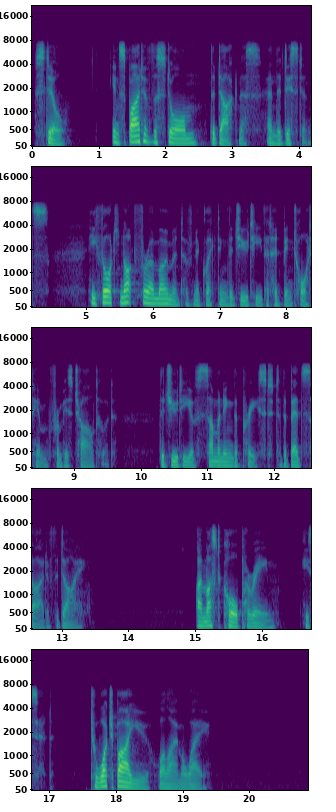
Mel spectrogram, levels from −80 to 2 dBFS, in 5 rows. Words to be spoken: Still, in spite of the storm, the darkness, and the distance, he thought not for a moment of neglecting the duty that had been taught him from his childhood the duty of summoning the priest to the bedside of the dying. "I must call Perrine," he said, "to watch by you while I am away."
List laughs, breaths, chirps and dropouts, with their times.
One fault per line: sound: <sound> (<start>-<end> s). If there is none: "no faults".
no faults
